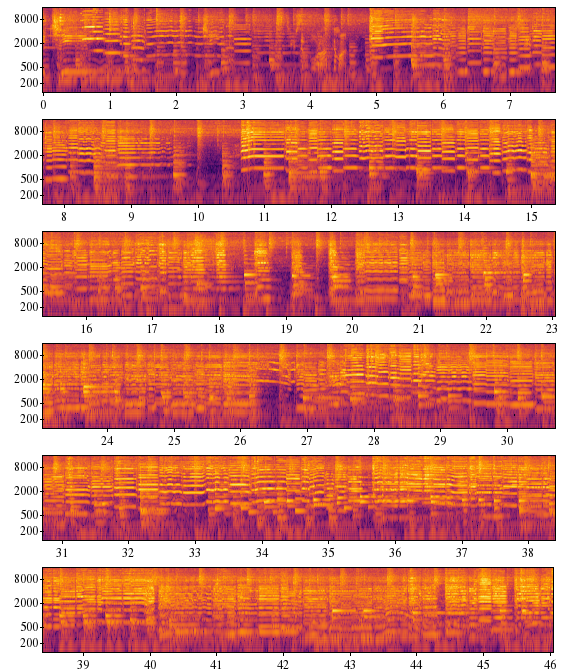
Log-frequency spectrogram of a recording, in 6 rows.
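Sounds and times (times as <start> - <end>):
drums: 0.0 - 46.0
piano: 0.0 - 46.0
plucked upright bass: 0.0 - 46.0
violin melody: 0.0 - 46.0.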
